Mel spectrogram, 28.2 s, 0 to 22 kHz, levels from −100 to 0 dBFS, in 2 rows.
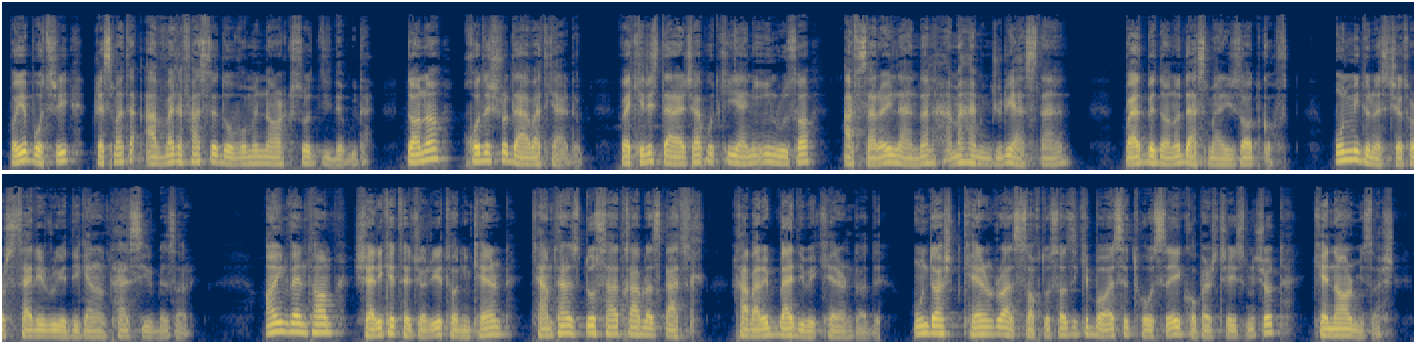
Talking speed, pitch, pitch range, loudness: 160 wpm, 120 Hz, 105-140 Hz, -23 LUFS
